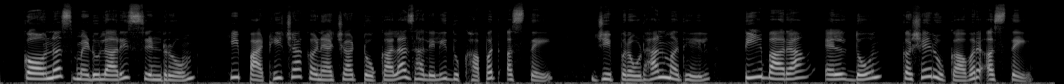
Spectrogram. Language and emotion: Marathi, neutral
